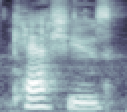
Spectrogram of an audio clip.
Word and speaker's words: cashews: Technically, no. You're just putting the emphasis on a weird part of the word. – Well, how do you say it? – Cashews.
